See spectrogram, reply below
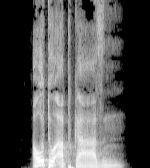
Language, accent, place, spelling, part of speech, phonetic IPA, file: German, Germany, Berlin, Autoabgasen, noun, [ˈaʊ̯toˌʔapɡaːzn̩], De-Autoabgasen.ogg
- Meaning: dative plural of Autoabgas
